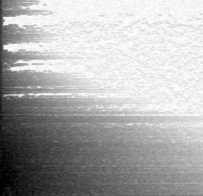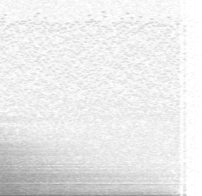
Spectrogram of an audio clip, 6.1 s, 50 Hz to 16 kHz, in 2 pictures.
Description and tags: Impulse Response of a Swiss made analog spring reverb. There are 5 of these in this pack, with incremental damper settings.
